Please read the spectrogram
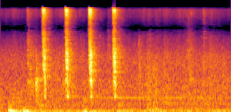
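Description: A horse's hooves stepping on gravel as it is led up to the trailer: about five sharp crunching steps in the first second or so, then it goes quiet.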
